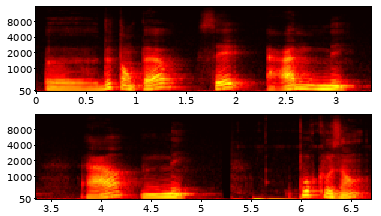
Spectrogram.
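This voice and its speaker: A man giving a casual spoken language lesson, saying each word slowly and repeating it several times. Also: lowish voice, mellow. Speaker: language teacher.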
